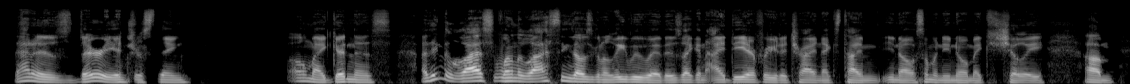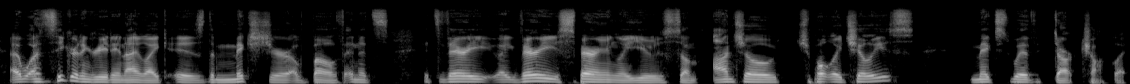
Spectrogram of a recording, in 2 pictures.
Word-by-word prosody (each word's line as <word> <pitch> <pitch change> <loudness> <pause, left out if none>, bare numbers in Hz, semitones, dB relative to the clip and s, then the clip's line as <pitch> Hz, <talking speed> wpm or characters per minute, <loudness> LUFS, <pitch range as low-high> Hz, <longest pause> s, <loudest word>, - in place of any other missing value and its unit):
That 165 +5 -1
is 110 -8 0
very 120 - +3
interesting. 105 -1 -3 1.0
Oh 155 0 -5
my 115 -7 +1
goodness. 105 -2 0 0.3
I - - -1
think 225 +5 0
the 185 - 0
last 150 +3 +7
one 155 -1 +3
of 155 - +1
the 145 - +2
last 135 +5 +3
things 165 -5 0
I - - +8
was 120 -2 +3
gonna 110 -1 -1
leave 115 +2 +2
you 110 -2 +4
with 100 -2 +3
is, 100 +2 -1
like, 105 -1 0
an 100 -1 -4
idea 110 +2 +2
for 110 - -5
you 105 - 0
to 100 - -1
try 100 +1 -1
next 95 -1 -6
time, 95 -3 -1
you 110 - -5
know, 95 -3 -1
someone 105 0 -3
you 100 - -2
know 95 -1 -2
makes 90 -2 -6
chili, 90 -3 -2 0.4
um, 100 -4 +1 0.2
a - - -3
w 125 +2 -1
a - - -2
secret 165 +7 0
ingredient 115 -4 0
I 105 +1 +3
like 95 -1 -1
is 100 -3 -2
the 110 - -4
mixture 105 -2 -2
of 90 +2 -8
both, 95 -3 -2
and 110 -2 -6
it's 105 - -5 0.3
it's - - -11
very, 125 0 +2
like, 110 -1 -6
very 140 0 +4
sparingly 110 -4 +3
used, 95 0 -2
some 95 -2 -4 0.2
ancho 115 -1 +2 0.2
chipotle 120 -2 -1
chilies 140 - -1 0.6
mixed 115 +2 -2
with 110 -3 0
dark 90 -1 0
chocolate. - - -7
110 Hz, 180 wpm, -25 LUFS, 100-125 Hz, 1.0 s, I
